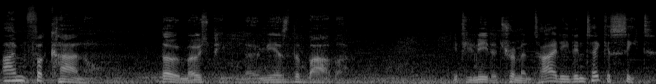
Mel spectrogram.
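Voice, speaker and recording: An actor voicing a sly, gossipy travelling barber in a video game, theatrical and confiding in his smooth talk. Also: low voice, noisy background. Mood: sly, welcoming. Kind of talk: video game character dialogue.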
